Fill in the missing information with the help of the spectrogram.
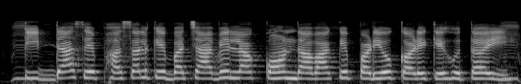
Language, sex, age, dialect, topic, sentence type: Magahi, female, 31-35, Western, agriculture, question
